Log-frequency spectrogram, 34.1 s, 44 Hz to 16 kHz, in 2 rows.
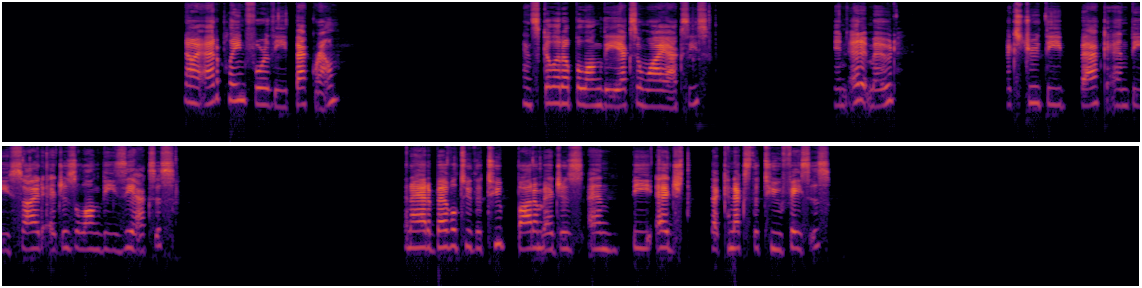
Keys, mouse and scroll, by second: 1.5 alt+a, 2.5 shift+a, 4.2 click, 7.1 s, 10.4 KP_1, 10.7 KP_0, 11.8 middle click, 12.0 Tab, 13.5 2, 15.7 click, 17.4 shift+click, 19.6 e, 20.3 z, 20.9 KP_1, 21.1 KP_0, 23.7 click, 25.0 shift+click, 26.9 shift+click, 30.4 ctrl+b, 33.9 click.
